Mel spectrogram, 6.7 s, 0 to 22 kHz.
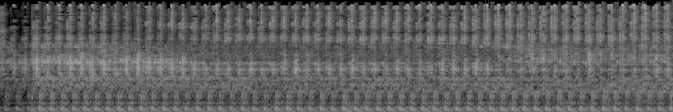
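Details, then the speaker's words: Boat diesel, first start in years on roughly 10-year-old, biodiesel-smelling fuel: even, steady chug with regular beat, no knocks or misses; no leaks, temperature coming up, oil pressure present, healthy idle just after starting. "Temperature's coming up. Got oil pressure."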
